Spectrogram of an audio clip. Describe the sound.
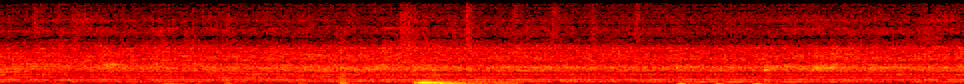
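A cat steps on an alarm clock radio, setting off a steady hiss of static with scattered mechanical clicks and a short rattling bump midway, while a voice speaks briefly.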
